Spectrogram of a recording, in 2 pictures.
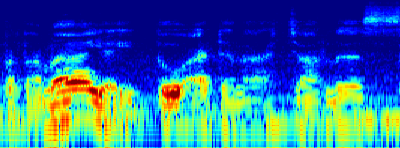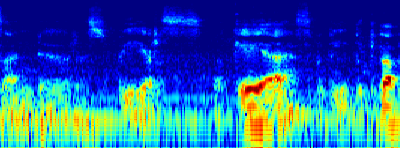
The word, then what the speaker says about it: Peirce: Meskipun tulisannya Peirce itu kan, kita bacanya Sanders Peirce, P-U-R-S-E, Peirce, seperti itu.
